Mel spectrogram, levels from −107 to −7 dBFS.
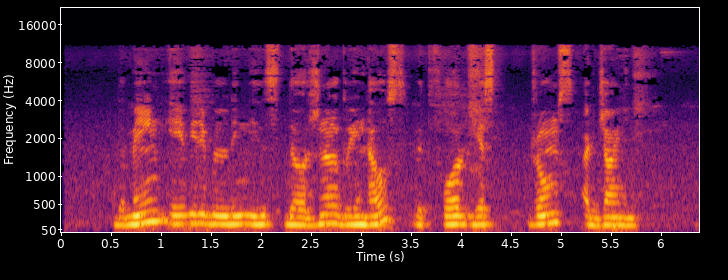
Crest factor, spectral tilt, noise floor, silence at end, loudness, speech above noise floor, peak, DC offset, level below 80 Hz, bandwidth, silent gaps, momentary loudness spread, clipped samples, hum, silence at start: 16 dB; -6.5 dB/octave; -55 dBFS; 0.6 s; -23 LUFS; 33 dB; -8 dBFS; under 0.1%; -52 dBFS; 11.5 kHz; none; 9 LU; under 0.1%; none; 0.5 s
